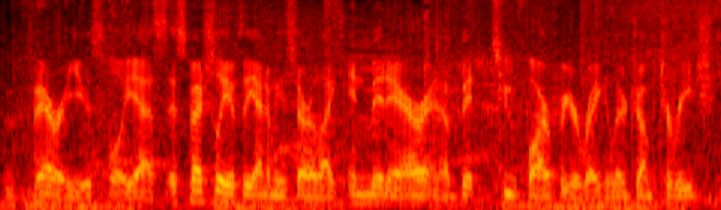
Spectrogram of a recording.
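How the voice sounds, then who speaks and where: A man's voice: lowish voice, fairly even intonation, fairly quick, noisy background. A man giving casual, chatty gameplay commentary, explaining things as he plays and swearing casually. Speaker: let's play host and player.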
